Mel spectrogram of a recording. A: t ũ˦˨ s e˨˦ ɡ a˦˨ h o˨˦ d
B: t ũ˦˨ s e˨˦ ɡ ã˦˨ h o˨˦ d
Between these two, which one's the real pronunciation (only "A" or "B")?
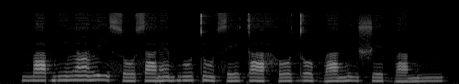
A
